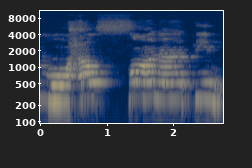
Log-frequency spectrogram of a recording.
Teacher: Huruf sad bibir bawah kita agak ditutup, tidak sya atau tidak fa. Huruf sad seperti sin biasa, tidak tebal dan tidak tipis, namun posisi mulutnya agak tertutup, terutama bibir bawah kita.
